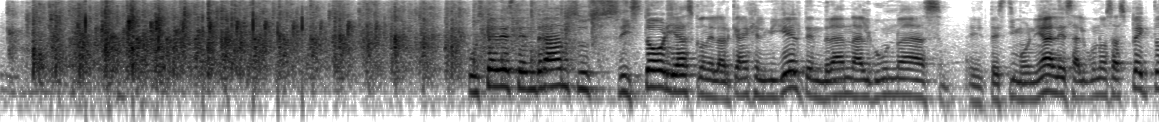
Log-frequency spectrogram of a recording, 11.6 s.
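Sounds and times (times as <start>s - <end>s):
audience applause: 0.0s - 6.0s
speech: 4.7s - 11.5s.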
